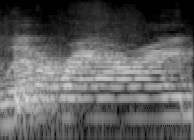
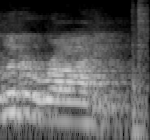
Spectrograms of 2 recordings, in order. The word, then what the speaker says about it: Literati: Okay, I say it wrong. I'm like literary, but I think it's like literari or something like that. Is it? Or literati. Literati. That's what it is.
